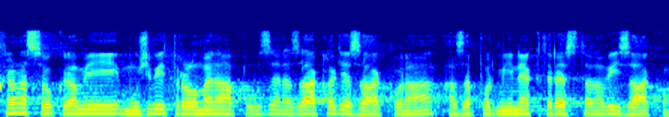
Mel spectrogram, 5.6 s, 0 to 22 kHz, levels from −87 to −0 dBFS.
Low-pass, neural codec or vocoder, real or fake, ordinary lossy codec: 7.2 kHz; none; real; MP3, 96 kbps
